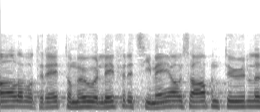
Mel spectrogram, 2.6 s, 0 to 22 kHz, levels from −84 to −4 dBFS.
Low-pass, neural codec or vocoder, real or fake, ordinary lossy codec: 7.2 kHz; none; real; none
